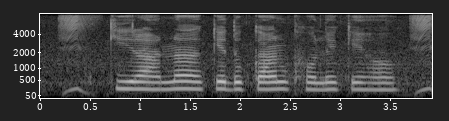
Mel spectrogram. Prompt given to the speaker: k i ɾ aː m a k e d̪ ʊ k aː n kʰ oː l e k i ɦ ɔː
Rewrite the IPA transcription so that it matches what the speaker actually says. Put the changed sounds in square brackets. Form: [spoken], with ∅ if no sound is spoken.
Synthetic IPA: k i ɾ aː [n] a k e d̪ ʊ k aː n kʰ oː l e k [e] ɦ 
